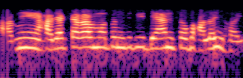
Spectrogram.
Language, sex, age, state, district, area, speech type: Bengali, female, 60+, West Bengal, Paschim Medinipur, rural, conversation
